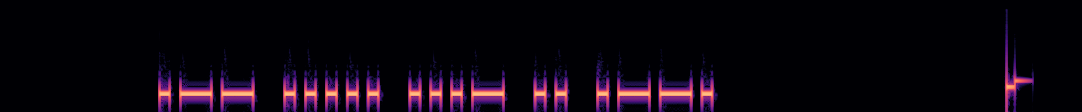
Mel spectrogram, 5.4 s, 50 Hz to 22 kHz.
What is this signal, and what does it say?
Morse code, heard as a keyed tone, about 22 wpm, 700 Hz. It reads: W5VIP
